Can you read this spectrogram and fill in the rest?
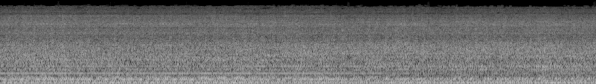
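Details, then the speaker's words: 1966 Chevy C-10 after the new distributor install: an even, steady V8 idle with a smooth rumble and no misses, knocks or ticks. It runs like a dream; the idle was showing a wrong 1600 RPM. "This thing runs like a dream."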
